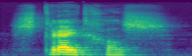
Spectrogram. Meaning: military poison gas
- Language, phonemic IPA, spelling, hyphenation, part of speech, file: Dutch, /ˈstrɛi̯t.xɑs/, strijdgas, strijd‧gas, noun, Nl-strijdgas.ogg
